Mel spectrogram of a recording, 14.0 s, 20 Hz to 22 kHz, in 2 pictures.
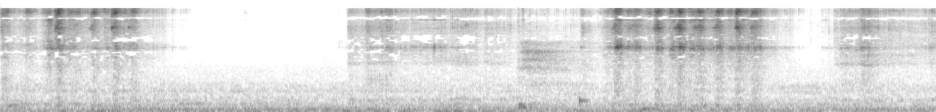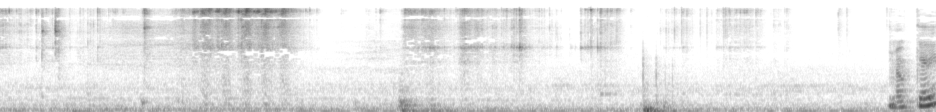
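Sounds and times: beads rattling in glass jar: 0.0 - 1.3, 2.6 - 13.3.

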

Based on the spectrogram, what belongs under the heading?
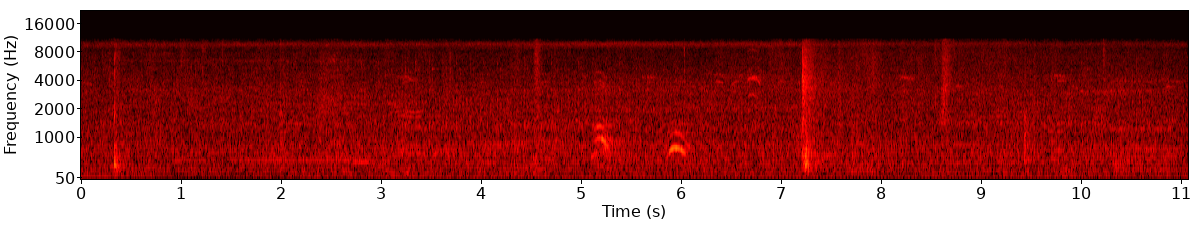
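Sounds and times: faint hum: 0.0 - 11.0
outdoor ambient hiss: 0.0 - 11.0.

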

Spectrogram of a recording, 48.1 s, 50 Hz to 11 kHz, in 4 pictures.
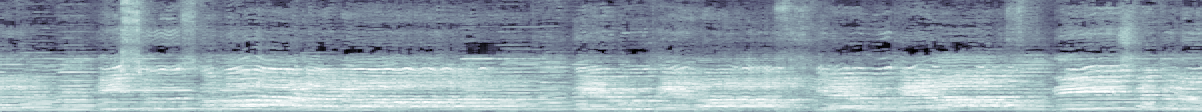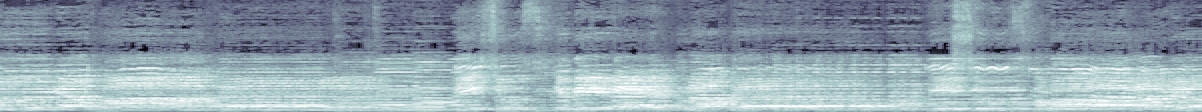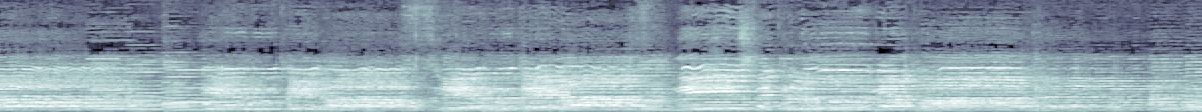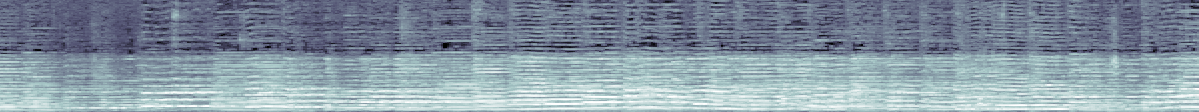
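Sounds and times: group singing in harmony: 0.0 - 36.9, 40.4 - 48.0
stringed instrument accompaniment: 0.0 - 48.0.

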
